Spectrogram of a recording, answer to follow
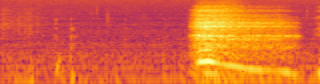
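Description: A person's breathy sigh, starting just over a second in and lasting under a second, with its pitch falling.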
